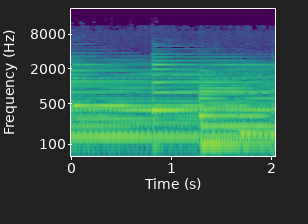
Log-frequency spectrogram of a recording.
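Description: Slow, gentle solo piano music, with a few new notes and chords struck and left to ring.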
